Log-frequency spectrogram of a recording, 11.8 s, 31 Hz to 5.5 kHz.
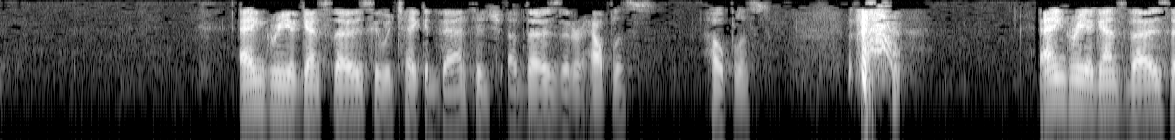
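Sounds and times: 
speech: 0:02.4 - 0:06.5, 0:07.1 - 0:07.7, 0:08.5 - 0:09.1, 0:10.4 - 0:11.7
person sneezing: 0:08.4 - 0:09.2.

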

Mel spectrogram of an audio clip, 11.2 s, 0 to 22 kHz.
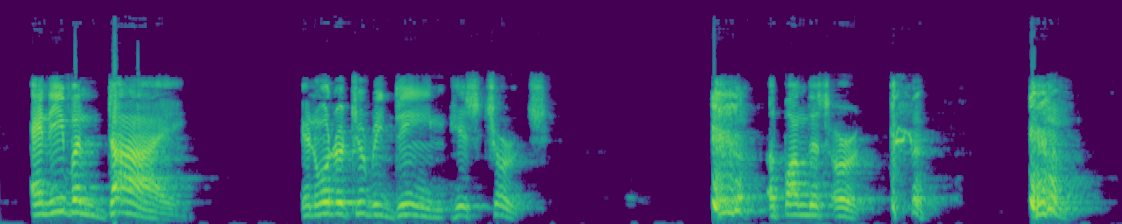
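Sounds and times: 
speech: 0:00.3 - 0:01.9, 0:03.0 - 0:05.5, 0:07.1 - 0:09.4, 0:10.3 - 0:10.8
person delivering a sermon coughing: 0:07.1 - 0:07.6, 0:08.9 - 0:09.6, 0:10.3 - 0:11.0
person delivering a sermon clearing throat: 0:07.1 - 0:07.7, 0:08.9 - 0:09.6, 0:10.3 - 0:11.0.

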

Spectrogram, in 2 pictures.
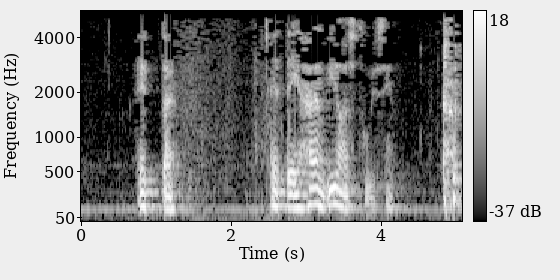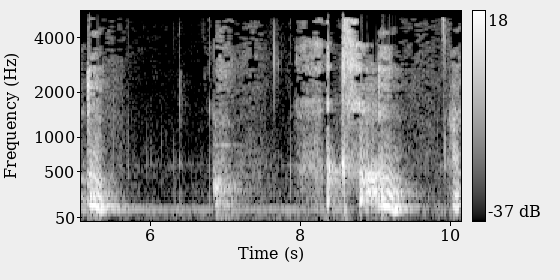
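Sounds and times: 
faint steady low hum: 0:00.0 - 0:10.1
speech: 0:00.8 - 0:01.6, 0:02.5 - 0:05.5
person coughing: 0:04.8 - 0:05.7, 0:06.8 - 0:07.3, 0:08.0 - 0:09.6.

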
